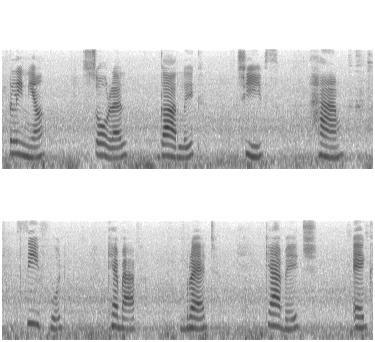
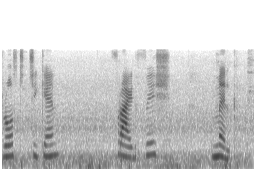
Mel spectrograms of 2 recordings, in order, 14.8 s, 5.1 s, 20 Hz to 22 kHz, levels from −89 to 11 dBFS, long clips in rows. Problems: constant background noise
